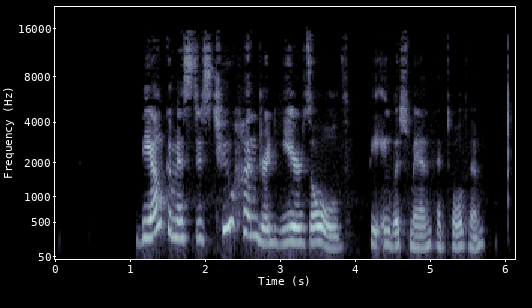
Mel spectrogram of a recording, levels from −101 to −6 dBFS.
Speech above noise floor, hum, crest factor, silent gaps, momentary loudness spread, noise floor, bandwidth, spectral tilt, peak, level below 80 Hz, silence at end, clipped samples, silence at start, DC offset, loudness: over 54 dB; none; 22 dB; none; 16 LU; under -90 dBFS; 16 kHz; -3.5 dB/octave; -16 dBFS; -84 dBFS; 0.45 s; under 0.1%; 1.1 s; under 0.1%; -36 LUFS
